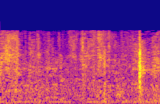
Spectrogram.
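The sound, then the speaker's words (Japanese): Soft papery rustle of a book page being turned, a low continuous rubbing texture that ends in one brief, sharper flick. “次のページこうやってめくっているにもかかわらず、さっきのページのことが気にかかってしまうんでしょ。”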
